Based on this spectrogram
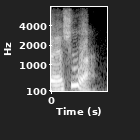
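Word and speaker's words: يشوع (ישוע): لان يسوع تنطق بالعبرية يشوع،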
